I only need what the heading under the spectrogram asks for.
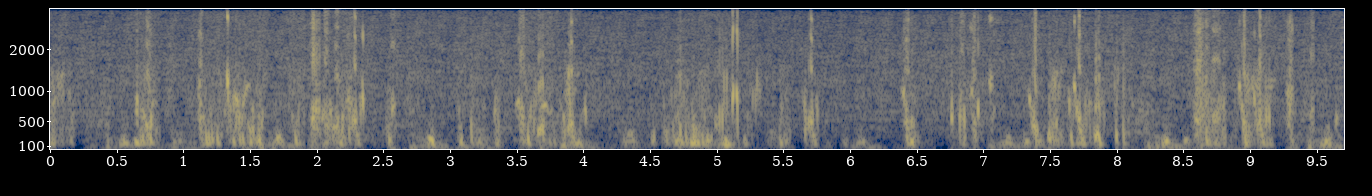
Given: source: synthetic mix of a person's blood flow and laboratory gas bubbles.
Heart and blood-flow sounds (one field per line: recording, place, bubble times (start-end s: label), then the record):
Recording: Doppler ultrasound of blood flow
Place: precordium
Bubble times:
0.00-0.20 s: bubbles
0.60-0.84 s: bubbles
1.10-1.64 s: bubbles
1.78-2.39 s: bubbles
2.51-2.61 s: bubbles
3.04-3.20 s: bubbles
3.32-3.39 s: bubbles
3.46-4.06 s: bubbles
4.50-5.37 s: bubbles
5.46-5.57 s: bubbles
5.63-5.78 s: bubbles
6.38-6.53 s: bubbles
6.73-7.00 s: bubbles
7.04-7.11 s: bubbles
7.29-7.95 s: bubbles
7.97-8.11 s: bubbles
8.49-8.83 s: bubbles
8.88-9.20 s: bubbles
9.27-9.35 s: bubbles
9.45-9.49 s: bubbles
9.63-9.68 s: bubbles
From the record:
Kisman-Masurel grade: 343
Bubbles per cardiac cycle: rolling drumbeat, 9 or more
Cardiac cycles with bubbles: 100%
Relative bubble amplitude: loud (0.450 to 0.775)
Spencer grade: 3 (all of the cardiac periods contain showers or single bubble signals, but not dominating or overriding the cardiac motion signals)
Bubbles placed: only in the low amplitude regions of the cardiac cycle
